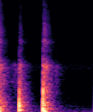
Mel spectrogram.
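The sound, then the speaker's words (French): Two loud, hollow knocks land on a door in quick succession, each a heavy thud that dies away fast, followed by quiet. “La nuit allait tomber quand on entendit frapper à la porte.”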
